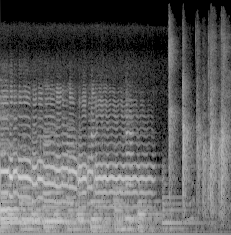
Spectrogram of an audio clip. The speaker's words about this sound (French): Je sais pas qui est cet applaudisseur fou, c'est pas moi.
